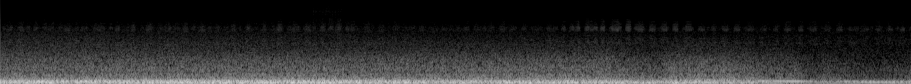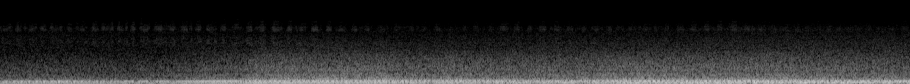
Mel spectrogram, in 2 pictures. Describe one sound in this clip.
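A heavy truck engine rumbles steadily and briefly drops in pitch, then picks up again.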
